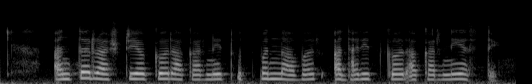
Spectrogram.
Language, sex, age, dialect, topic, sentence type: Marathi, female, 18-24, Standard Marathi, banking, statement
